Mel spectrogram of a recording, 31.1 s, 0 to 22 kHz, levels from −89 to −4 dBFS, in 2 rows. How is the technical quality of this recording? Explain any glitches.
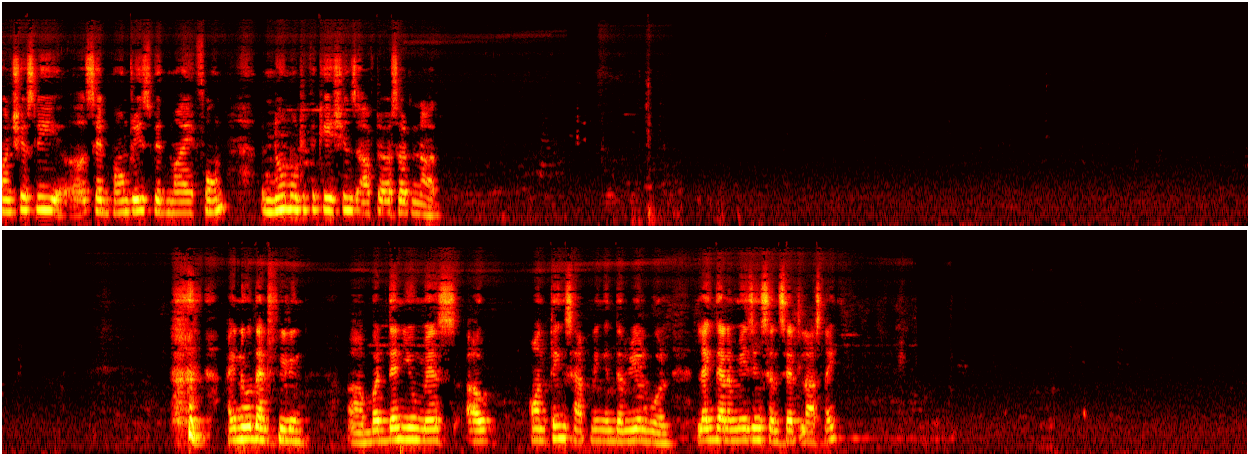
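No audible technical faults.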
